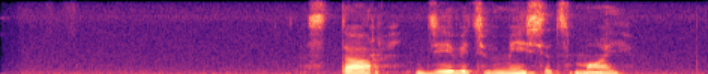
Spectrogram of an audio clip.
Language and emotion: Russian, neutral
